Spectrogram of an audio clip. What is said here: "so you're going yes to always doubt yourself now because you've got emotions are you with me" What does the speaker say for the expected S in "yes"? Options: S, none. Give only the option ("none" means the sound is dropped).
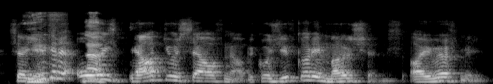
none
